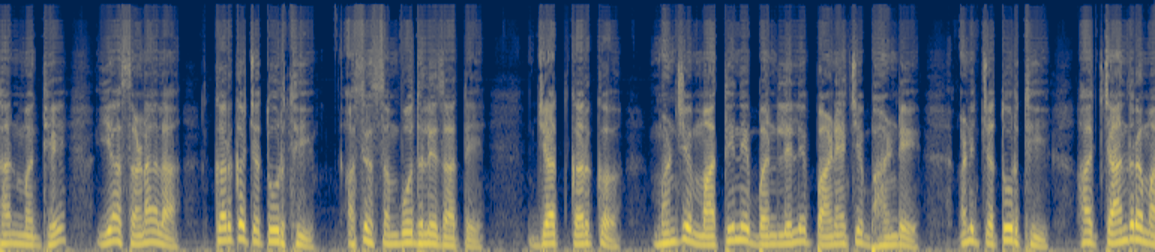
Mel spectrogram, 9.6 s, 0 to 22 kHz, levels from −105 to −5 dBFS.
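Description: A speech clip with plainly audible Opus compression all the way through: the voice sounds grainy, rough and noisy, likely from music-mode encoding at a low bitrate around 24 kbps, though the band still reaches about 20.2 kHz.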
